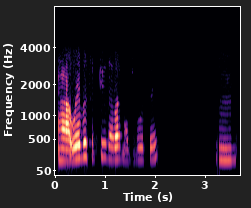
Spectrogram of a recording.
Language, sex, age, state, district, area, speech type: Sindhi, female, 45-60, Gujarat, Kutch, urban, conversation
